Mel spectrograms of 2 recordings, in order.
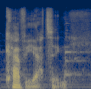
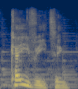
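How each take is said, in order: First: The word is said in its usual form. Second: The word is split into 'cave' and 'eating'. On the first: "That's what they call caveating" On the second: "as I'm sure Donald Trump would pronounce it"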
